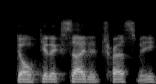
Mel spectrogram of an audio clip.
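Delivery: ordinary delivery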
